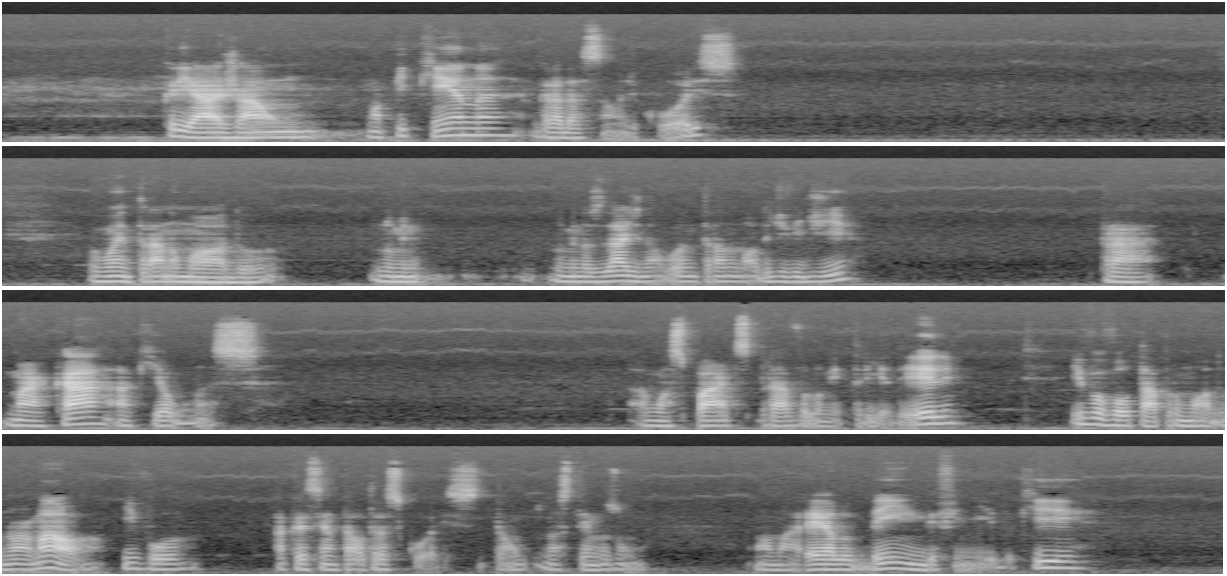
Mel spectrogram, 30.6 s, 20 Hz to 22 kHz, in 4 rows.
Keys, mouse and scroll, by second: 4.9-8.4 drag, 8.6-11.3 drag, 15.1-30.5 drag.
